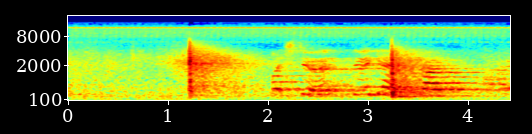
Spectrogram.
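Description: Two sharp knocks or bangs about two seconds apart, each followed by a short echoing tail, with voices in between.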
